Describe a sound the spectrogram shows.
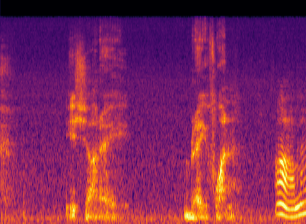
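A woman speaks calmly in a low voice.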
